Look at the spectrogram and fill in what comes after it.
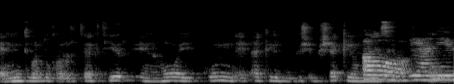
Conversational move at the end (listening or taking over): taking over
